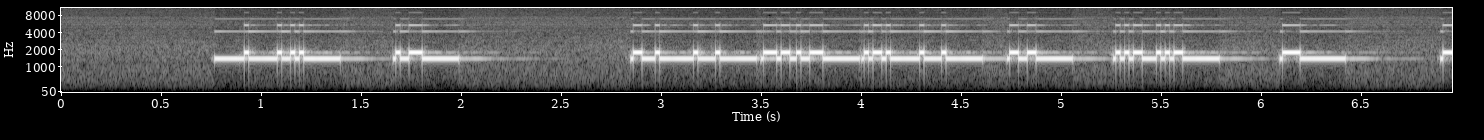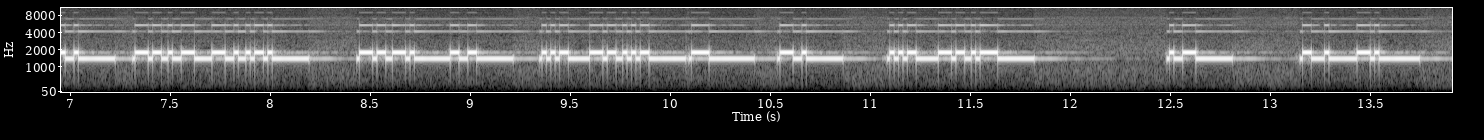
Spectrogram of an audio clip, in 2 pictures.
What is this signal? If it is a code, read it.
TTY/TDD text telephone tones (45.45 baud Baudot), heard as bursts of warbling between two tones, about 400 Hz shift, 1600 Hz centre. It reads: JACK ADKISSON AND HIS SONS EACH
